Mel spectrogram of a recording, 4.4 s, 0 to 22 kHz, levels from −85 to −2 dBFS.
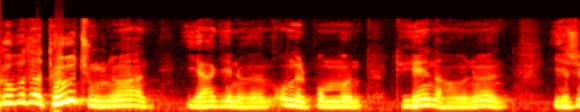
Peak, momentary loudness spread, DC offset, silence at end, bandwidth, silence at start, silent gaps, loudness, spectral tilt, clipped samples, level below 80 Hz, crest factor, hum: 0 dBFS; 13 LU; under 0.1%; 0 s; 12.5 kHz; 0 s; none; -14 LUFS; -7.5 dB/octave; 0.3%; -50 dBFS; 14 dB; none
